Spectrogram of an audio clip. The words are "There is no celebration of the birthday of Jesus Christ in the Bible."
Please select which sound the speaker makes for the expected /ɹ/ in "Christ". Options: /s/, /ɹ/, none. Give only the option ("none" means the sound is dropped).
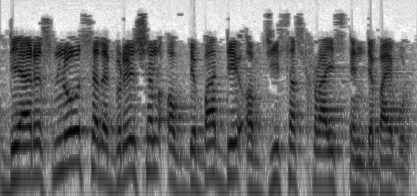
/ɹ/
